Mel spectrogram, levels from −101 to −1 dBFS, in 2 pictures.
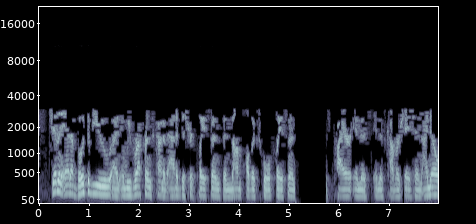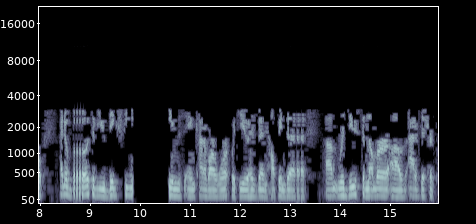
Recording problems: garbled, watery; badly; nothing above 3 kHz
audio cutting out; at 5 s for 0.5 s and at 10 s for 0.5 s
audio stuttering; at 8.5 s and at 13 s

